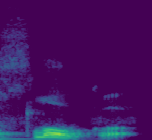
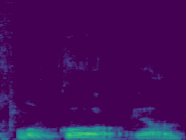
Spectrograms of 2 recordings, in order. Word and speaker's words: Словко: Я називав це Словко, але ну я не проти, як хтось каже Словко. Я думаю, що тут слово гнучке в наголосах.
